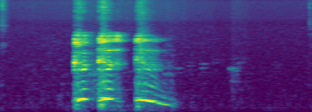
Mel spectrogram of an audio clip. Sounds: Throat clearing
